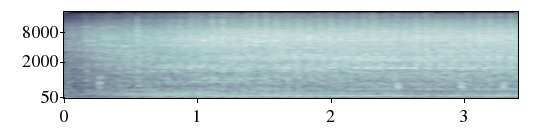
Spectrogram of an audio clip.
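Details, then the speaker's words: Honda Del Sol first start after a fuel pump replacement: lumpy, uneven idle with a loose rhythmic beat; running a little rough, which the owner suspects was due to a major fuel leak at the fuel line. "oh it's running the car's running it's alive it's beautiful it's running a little rough"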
